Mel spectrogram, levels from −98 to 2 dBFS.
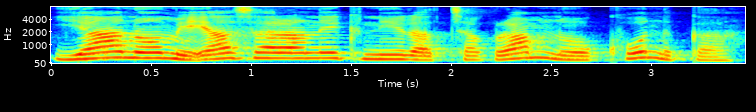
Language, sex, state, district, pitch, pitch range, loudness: Garo, female, Meghalaya, South Garo Hills, 245 Hz, 210-285 Hz, -15 LUFS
